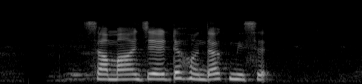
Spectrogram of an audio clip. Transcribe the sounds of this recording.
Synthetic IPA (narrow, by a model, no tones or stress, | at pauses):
samaːd͡ʒejəʈəɦond̪akmisə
